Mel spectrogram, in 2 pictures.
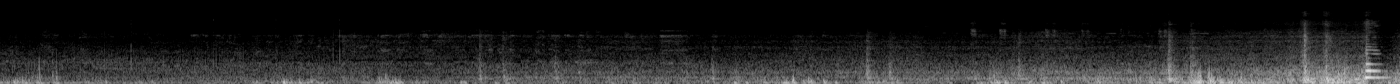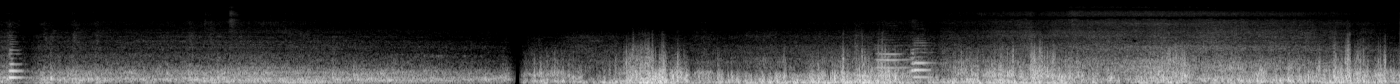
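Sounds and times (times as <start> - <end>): diesel train passing: 0.0 - 28.0
train horn blasts: 13.6 - 14.5, 22.7 - 23.6.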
